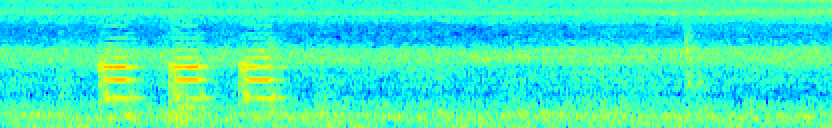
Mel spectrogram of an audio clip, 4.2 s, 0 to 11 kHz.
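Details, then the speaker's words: Three short beeping tones over steady airflow hiss from a heated high-flow nasal cannula device, alarming because oxygen reads 100%, above the 95% high limit. "what's happened is the the reason you hear the alarm right now is because it is saying 100% o2 too high now the reason for that is simply because if you'll notice here the high limit for the o2 is set at 95 so if you go above 95 they're going to get that alarm"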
